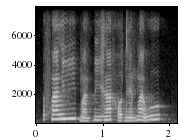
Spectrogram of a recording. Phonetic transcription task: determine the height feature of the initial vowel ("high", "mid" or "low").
low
